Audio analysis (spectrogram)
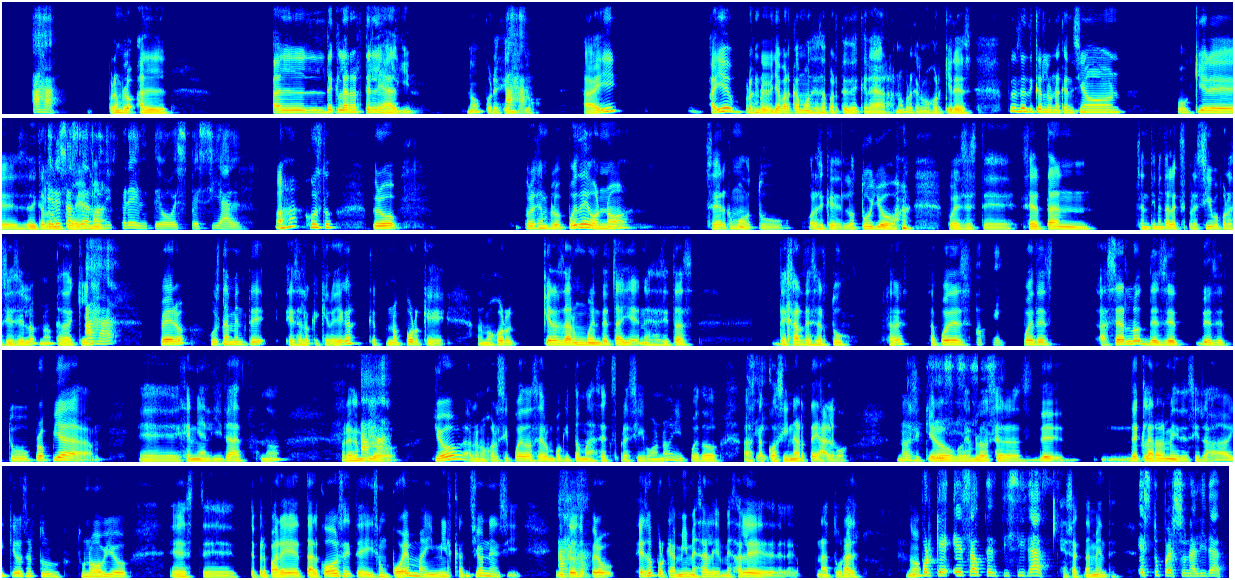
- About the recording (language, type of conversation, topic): Spanish, podcast, ¿Qué significa para ti ser auténtico al crear?
- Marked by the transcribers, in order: chuckle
